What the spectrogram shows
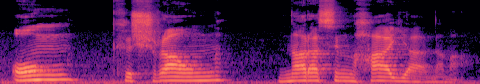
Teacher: the M sound that you see when people chant Om, that's actually an NG sound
